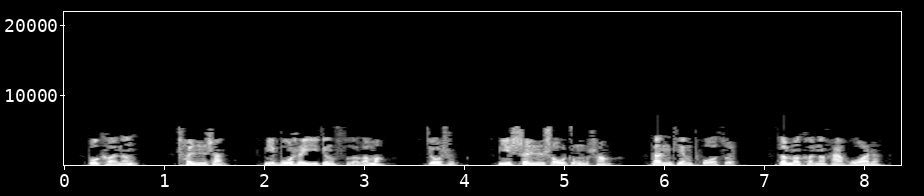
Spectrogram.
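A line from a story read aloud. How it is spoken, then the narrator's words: Shocked exclamation. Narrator (Chinese): 陈宝和陈照仿佛就像是见了鬼一般，惊呼道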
